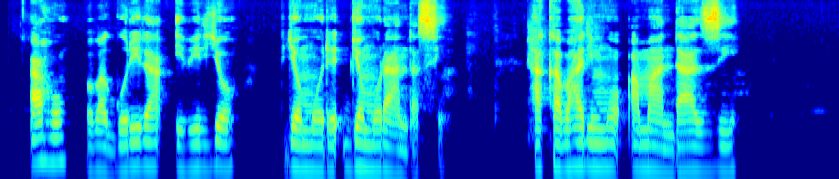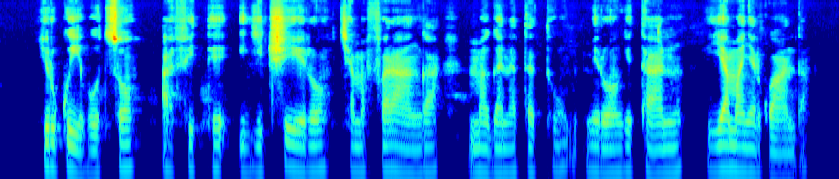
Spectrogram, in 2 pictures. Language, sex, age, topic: Kinyarwanda, male, 18-24, finance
